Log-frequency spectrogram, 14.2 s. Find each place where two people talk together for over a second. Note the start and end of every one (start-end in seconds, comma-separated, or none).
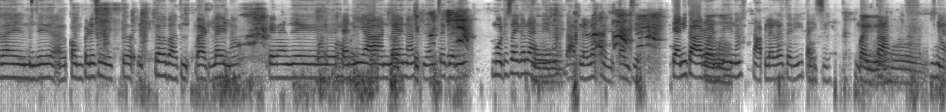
4.8-6.5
